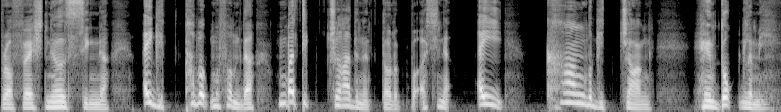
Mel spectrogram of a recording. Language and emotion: Manipuri, angry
